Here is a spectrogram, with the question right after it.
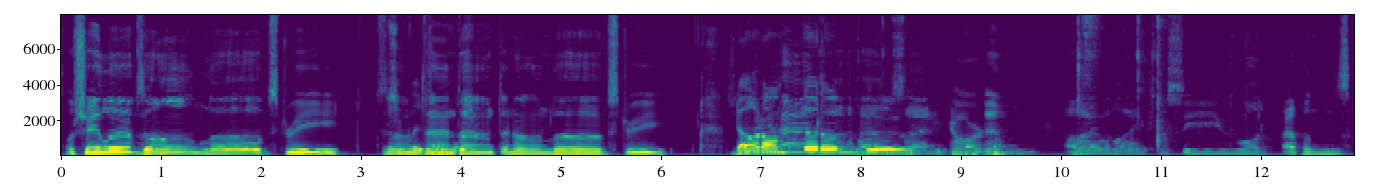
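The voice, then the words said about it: Sung imitation of another person's voice. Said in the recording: “my Morrison impression”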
